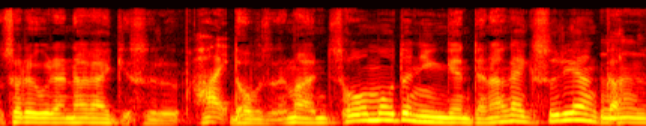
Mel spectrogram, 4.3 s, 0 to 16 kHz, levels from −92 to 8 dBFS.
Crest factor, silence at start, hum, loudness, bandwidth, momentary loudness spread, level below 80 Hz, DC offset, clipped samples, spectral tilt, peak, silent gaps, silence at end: 14 dB; 0 s; none; -20 LUFS; 12.5 kHz; 8 LU; -56 dBFS; under 0.1%; under 0.1%; -6.5 dB/octave; -4 dBFS; none; 0 s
